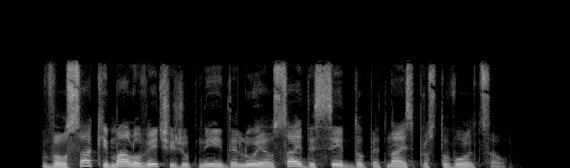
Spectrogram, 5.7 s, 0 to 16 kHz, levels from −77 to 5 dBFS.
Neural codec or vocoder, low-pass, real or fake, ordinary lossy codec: none; 9.9 kHz; real; MP3, 64 kbps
